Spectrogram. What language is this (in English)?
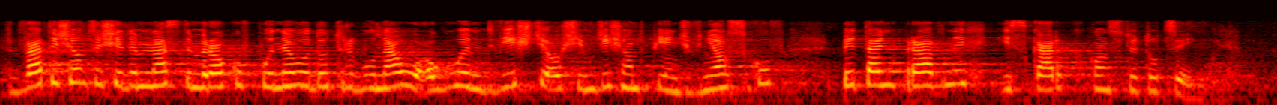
Polish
